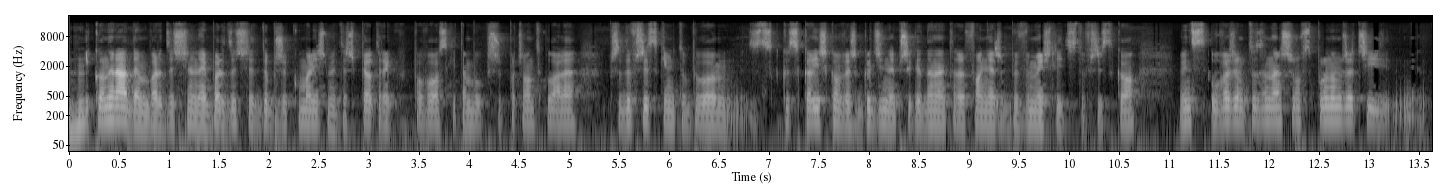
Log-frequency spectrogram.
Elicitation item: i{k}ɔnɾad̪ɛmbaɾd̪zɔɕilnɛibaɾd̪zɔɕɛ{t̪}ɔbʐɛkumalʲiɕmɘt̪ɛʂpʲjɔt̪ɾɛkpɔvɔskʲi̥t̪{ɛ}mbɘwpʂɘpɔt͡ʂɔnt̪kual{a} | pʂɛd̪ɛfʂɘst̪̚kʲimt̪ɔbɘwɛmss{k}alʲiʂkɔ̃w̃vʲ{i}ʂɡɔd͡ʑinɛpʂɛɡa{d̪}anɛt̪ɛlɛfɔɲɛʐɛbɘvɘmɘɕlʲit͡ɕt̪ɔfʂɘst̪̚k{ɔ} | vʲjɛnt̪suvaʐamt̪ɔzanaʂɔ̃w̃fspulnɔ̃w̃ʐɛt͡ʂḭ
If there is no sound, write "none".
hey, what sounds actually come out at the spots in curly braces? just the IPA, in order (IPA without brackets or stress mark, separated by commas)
k, d̪, a, ɛ, k, ɛ, d̪, ɔ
